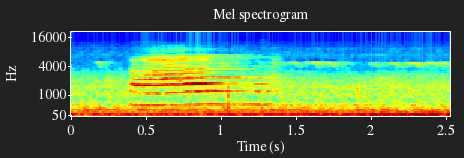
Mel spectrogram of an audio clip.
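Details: Hungry neighbours' cat meowing: one drawn-out, harmonic-rich meow lasting about a second, steady then slightly falling, over a low background hum.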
